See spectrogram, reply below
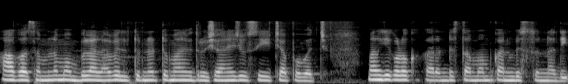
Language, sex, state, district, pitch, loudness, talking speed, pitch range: Telugu, female, Andhra Pradesh, Krishna, 195 Hz, -16 LUFS, 160 wpm, 190-205 Hz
